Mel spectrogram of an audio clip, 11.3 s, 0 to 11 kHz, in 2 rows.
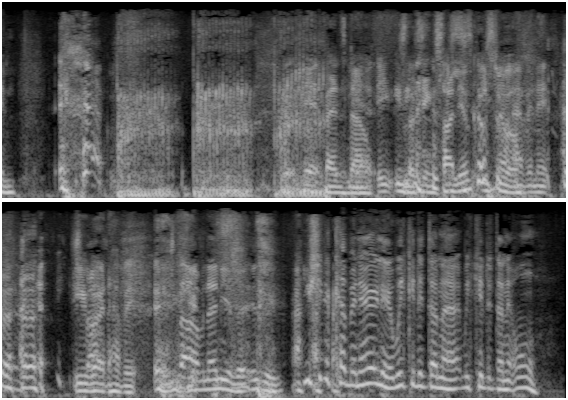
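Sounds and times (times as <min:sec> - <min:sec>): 
speech: 0:00.0 - 0:01.7, 0:02.8 - 0:11.2
man growling in imitation of a dog: 0:01.0 - 0:03.6
laughter: 0:04.0 - 0:09.2.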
